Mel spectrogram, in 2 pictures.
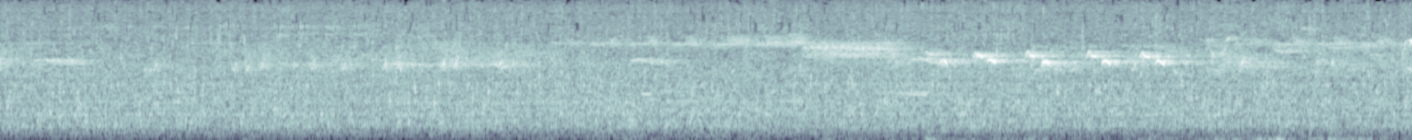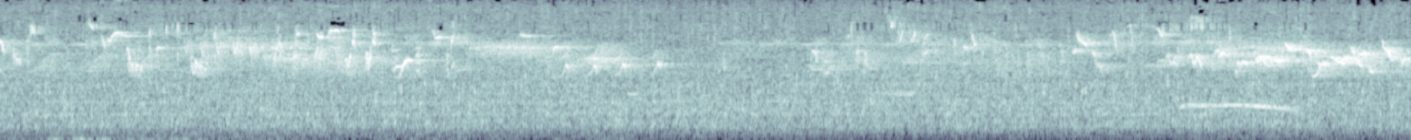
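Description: Small birds chirping over a steady background hiss. The chirps are sparse at first, come in busy clusters from about eight seconds in, and are thickest near the end.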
